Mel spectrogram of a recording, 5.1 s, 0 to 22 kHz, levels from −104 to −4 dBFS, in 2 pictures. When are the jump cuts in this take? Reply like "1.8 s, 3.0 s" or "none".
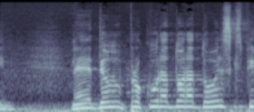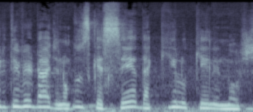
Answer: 1.3 s, 2.3 s, 3.3 s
